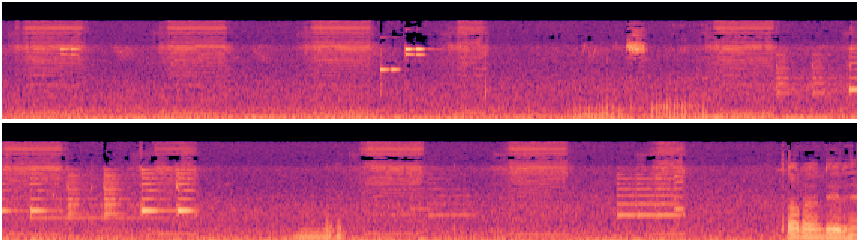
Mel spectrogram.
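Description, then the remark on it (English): A handheld tone generator plays a run of buzzy electronic tones in short, evenly spaced bursts, with a few clearer, higher beeps mixed in and a low hum beneath. “Now here's one that's just, there's a tone generator in here. And you can type in your own tones.”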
